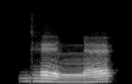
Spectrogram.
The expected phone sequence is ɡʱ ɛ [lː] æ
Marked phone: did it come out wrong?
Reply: no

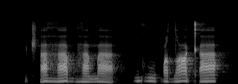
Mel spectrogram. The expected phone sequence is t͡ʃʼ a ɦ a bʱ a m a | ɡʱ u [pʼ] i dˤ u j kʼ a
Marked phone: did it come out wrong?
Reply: yes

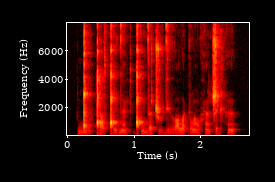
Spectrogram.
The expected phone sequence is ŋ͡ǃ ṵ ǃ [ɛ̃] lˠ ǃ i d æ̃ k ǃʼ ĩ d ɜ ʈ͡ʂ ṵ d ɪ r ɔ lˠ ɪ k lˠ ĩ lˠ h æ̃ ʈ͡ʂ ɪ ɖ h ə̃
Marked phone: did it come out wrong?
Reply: yes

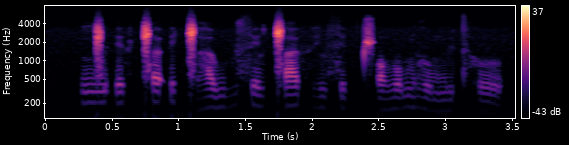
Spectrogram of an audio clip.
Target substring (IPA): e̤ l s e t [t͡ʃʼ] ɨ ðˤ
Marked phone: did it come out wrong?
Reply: no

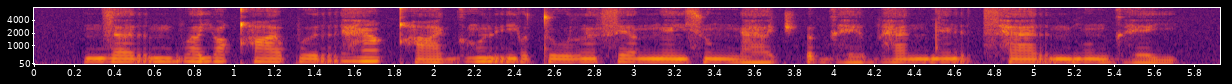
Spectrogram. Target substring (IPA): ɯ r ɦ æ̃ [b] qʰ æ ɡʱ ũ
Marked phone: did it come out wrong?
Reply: yes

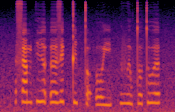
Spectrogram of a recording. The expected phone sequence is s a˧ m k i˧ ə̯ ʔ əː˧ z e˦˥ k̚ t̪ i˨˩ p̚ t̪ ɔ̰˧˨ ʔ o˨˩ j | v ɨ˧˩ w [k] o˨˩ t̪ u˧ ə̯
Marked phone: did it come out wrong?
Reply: yes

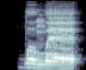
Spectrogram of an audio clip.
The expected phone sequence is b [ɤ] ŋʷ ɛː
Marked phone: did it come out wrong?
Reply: no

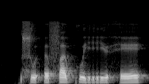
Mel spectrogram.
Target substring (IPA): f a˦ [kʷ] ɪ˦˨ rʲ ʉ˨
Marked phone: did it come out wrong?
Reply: no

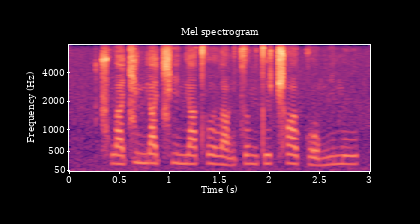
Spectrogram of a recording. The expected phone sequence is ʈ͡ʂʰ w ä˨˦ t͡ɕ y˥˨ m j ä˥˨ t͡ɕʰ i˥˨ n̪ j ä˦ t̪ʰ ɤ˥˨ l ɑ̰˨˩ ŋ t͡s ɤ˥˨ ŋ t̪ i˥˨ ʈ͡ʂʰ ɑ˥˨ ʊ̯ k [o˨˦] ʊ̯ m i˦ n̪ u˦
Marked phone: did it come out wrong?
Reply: yes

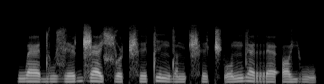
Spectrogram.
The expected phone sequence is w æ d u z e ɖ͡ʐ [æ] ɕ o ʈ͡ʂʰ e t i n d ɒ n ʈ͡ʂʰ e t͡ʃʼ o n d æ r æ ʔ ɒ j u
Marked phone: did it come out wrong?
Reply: no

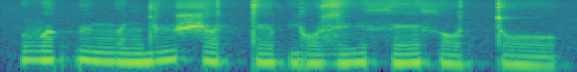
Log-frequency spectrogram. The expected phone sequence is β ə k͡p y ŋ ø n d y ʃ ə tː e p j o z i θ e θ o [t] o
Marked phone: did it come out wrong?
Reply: yes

